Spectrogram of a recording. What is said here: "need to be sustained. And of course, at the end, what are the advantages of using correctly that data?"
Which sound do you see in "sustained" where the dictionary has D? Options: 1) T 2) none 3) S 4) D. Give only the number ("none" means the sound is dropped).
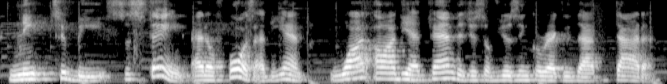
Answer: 4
